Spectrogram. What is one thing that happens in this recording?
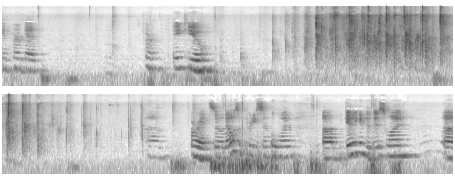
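A young child speaks haltingly into a microphone over loudspeakers in an echoing room.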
